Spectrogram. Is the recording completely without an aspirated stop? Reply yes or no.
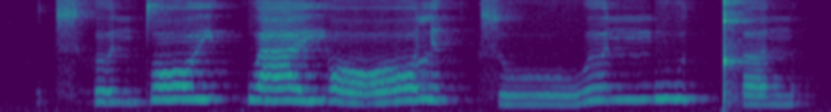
no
